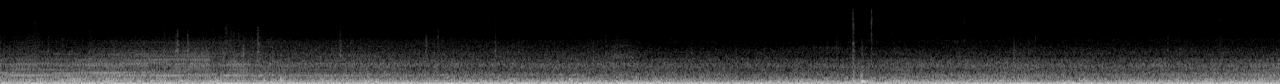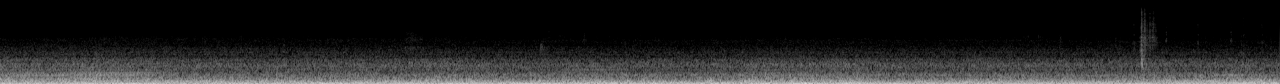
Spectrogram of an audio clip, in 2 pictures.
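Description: Cabin engine sound from inside a 2014 BMW 535i on a handling drive, a continuous low drone and road rumble that holds steady for the whole stretch, with a couple of faint clicks and no voices.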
